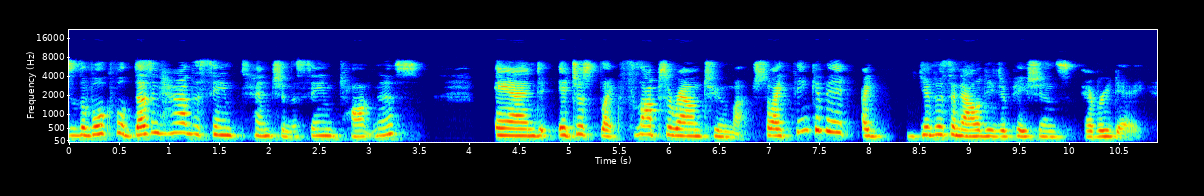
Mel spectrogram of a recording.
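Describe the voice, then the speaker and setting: Higher-voiced woman giving a medical lecture. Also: a little mellow, dull audio. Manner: explanatory, conversational, with everyday analogies. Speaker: doctor lecturing on voice disorders.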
